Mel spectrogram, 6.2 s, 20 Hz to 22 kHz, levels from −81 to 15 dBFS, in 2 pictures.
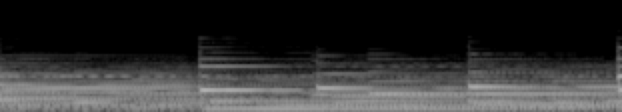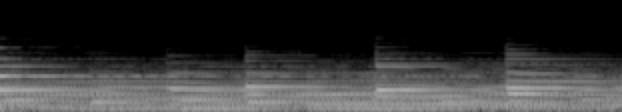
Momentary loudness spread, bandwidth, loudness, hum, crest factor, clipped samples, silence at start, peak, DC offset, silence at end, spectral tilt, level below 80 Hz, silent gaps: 5 LU; 4.9 kHz; -23 LUFS; none; 16 dB; under 0.1%; 0 s; -6 dBFS; under 0.1%; 0 s; -10 dB/octave; -50 dBFS; none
